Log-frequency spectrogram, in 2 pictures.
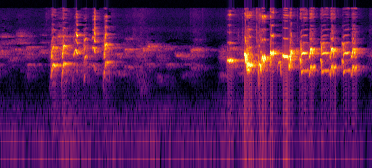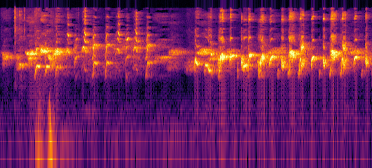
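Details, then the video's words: Bulbul singing, recorded to teach young bulbuls to sing: rapid chattering bursts of warbled, slurred notes, with short pauses and a soft low thump near the middle. "لتخريج وتعليم افراخ البلابل على التغريد و البرواز وطك الجناح بلبل بدراوي"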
